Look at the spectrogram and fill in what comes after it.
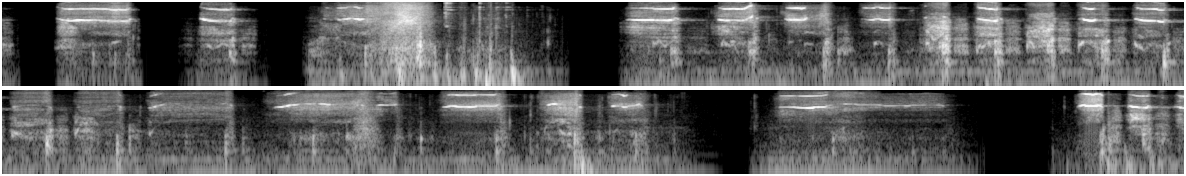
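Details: Small dog whimpering almost continuously with high-pitched squeaks and soft snuffling breaths, one louder noisy burst near the start, then spaced squeals to the end.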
